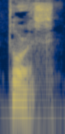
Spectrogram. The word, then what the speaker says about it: tourists: 这位歌手很受到我们的欢迎。这边还是很受到观光客的欢迎。Tourists, 啊这个念成 tourists, 哦 tour, tourists.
